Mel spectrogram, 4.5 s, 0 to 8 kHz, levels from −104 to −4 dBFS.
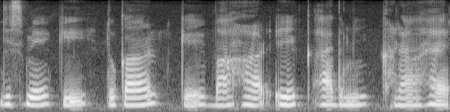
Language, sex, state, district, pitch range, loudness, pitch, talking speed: Hindi, female, Himachal Pradesh, Shimla, 195-215 Hz, -17 LUFS, 205 Hz, 120 wpm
